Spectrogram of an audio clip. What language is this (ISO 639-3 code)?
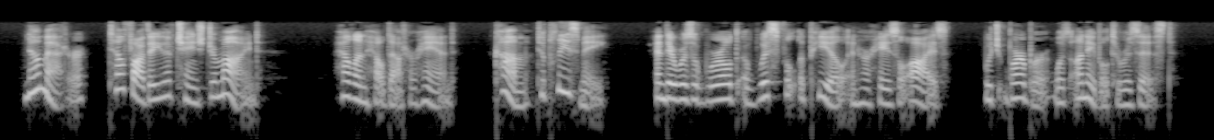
eng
